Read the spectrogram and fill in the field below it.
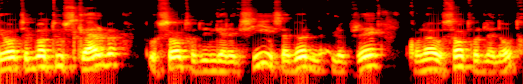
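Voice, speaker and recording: At a moderate pace, a man with a high pitch and a dark, mellow tone speaks with ordinary pitch variation. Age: 80s+. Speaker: physicist explaining his model. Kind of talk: lecture.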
